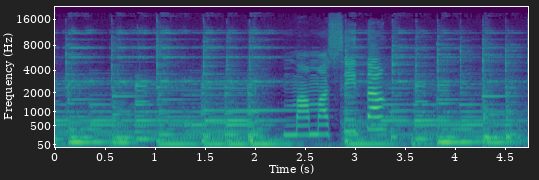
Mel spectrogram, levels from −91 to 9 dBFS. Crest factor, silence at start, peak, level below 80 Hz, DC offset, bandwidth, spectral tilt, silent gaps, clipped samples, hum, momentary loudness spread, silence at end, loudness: 20 dB; 0 s; -4 dBFS; -34 dBFS; under 0.1%; 19 kHz; -4 dB/octave; none; under 0.1%; none; 9 LU; 0 s; -24 LUFS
